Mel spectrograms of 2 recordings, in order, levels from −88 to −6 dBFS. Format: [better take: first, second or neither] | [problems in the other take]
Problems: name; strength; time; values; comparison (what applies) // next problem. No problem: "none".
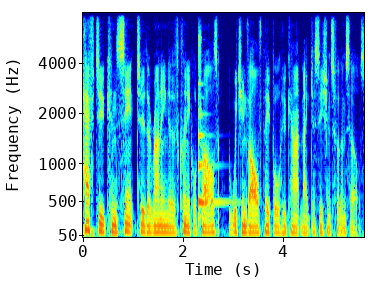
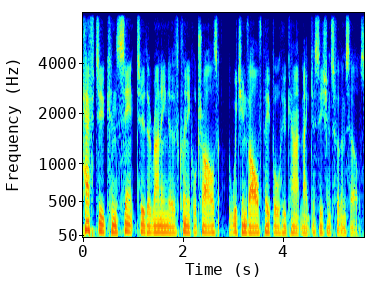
second | background sound (Plucked string instrument); 7 dB below the speech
